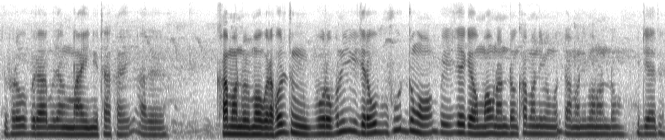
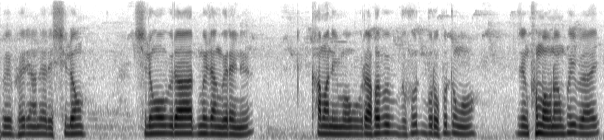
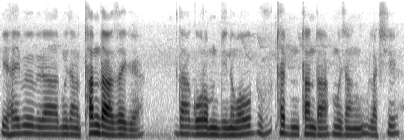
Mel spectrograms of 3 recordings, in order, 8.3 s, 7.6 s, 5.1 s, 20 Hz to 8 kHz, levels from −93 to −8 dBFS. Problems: background sounds at intervals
